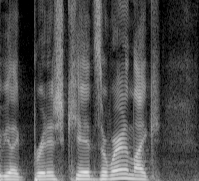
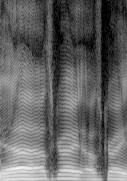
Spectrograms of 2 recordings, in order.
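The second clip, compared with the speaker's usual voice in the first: mock absent-minded, loud, distracted, dismissive half-listening dad voice; 6 dB louder than usual. Retelling a father answering his son without listening: imitating a distracted father. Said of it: "not paying attention".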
